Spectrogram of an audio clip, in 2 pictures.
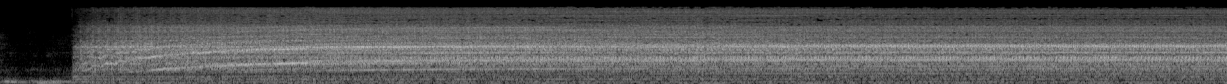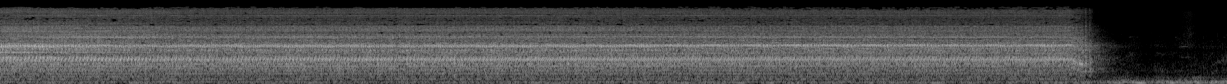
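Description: Food processor motor starting about a second in and whining up to speed, then running steadily as it blends green seasoning, before it is switched off and cuts out near the end.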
